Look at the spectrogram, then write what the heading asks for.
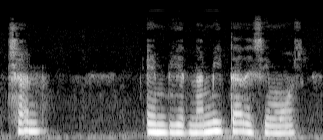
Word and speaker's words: Chan: En chino se pronuncia chan.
